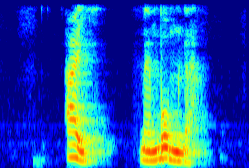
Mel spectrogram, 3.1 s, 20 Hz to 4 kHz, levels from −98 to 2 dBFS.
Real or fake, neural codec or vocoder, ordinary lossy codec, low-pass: real; none; AAC, 32 kbps; 3.6 kHz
